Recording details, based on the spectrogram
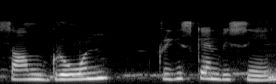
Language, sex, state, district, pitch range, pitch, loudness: English, female, Assam, Kamrup Metropolitan, 230-290 Hz, 245 Hz, -16 LUFS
